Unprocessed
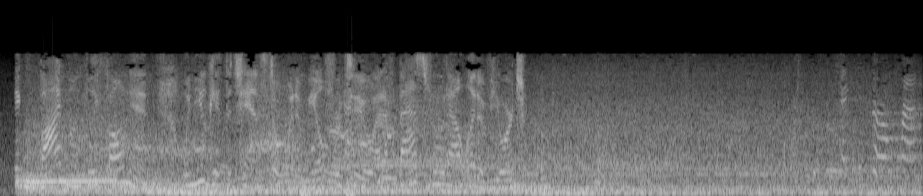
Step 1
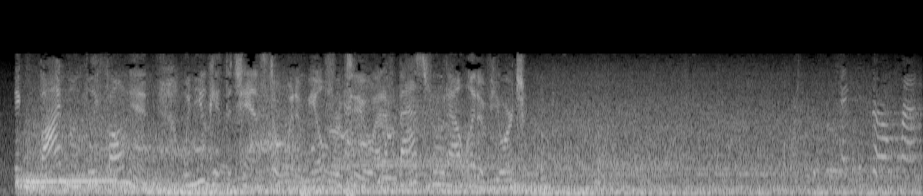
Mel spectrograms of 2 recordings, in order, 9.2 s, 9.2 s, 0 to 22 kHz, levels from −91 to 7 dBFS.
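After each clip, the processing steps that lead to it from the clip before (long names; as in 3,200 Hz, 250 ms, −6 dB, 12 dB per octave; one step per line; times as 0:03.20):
low-pass filter 5,000 Hz 12 dB per octave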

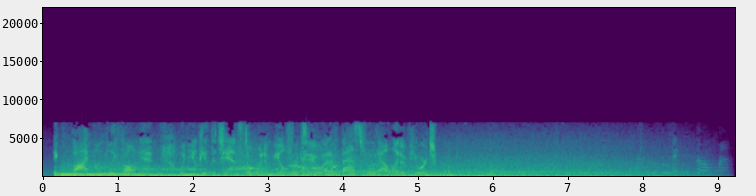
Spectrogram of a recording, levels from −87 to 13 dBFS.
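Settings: fade-out on the ending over 2.09 s
level +5 dB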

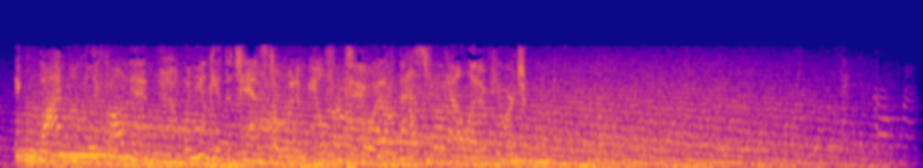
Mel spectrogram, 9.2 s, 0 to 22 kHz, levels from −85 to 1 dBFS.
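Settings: barber-pole flanger 3.8 ms −1.1 Hz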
